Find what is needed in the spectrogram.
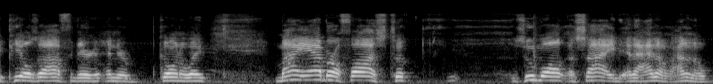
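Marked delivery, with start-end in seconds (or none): none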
